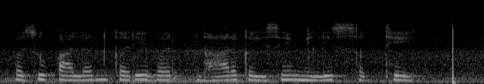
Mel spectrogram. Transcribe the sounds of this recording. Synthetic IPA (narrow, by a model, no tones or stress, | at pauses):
pɐʃupaːlənkəɾebɐɾʊd̪ʱaːɾkəisemɪlisɐkt̪ʰeː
